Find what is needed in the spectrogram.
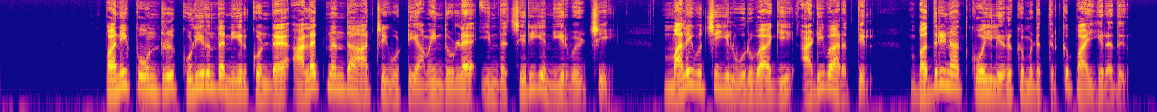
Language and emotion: Tamil, neutral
